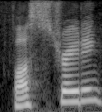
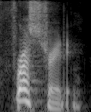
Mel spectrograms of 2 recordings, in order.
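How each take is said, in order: First: The R after the F is left out. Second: The R after the F is clearly sounded. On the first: The speaker calls it wrong. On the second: The speaker calls it right.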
